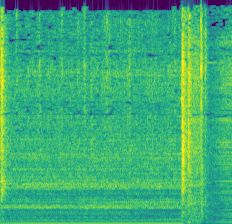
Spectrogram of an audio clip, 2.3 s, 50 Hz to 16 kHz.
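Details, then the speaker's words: 1970 Wurlitzer 3400 series jukebox: steady low electric buzz and whir from the selector, then a couple of sharp mechanical clunks as it latches; a normal selection cycle. "Now you might ask, how does it know what record to play? What was the point of that sound before the carousel started to move?"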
